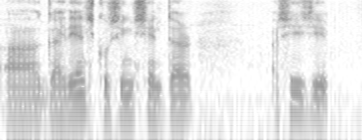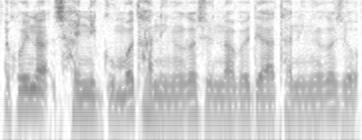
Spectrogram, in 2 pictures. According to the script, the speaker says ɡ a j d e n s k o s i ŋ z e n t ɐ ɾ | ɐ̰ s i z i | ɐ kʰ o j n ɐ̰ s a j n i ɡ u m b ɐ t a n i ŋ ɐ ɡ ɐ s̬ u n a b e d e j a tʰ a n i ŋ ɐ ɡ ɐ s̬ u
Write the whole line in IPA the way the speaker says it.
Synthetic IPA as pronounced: ɡ a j d e n s k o s i ŋ s e n t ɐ ɾ | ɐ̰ s i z i | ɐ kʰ o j n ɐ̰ s a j n i ɡ u m b ɐ tʰ a n i ŋ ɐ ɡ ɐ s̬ u n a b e d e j a tʰ a n i ŋ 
